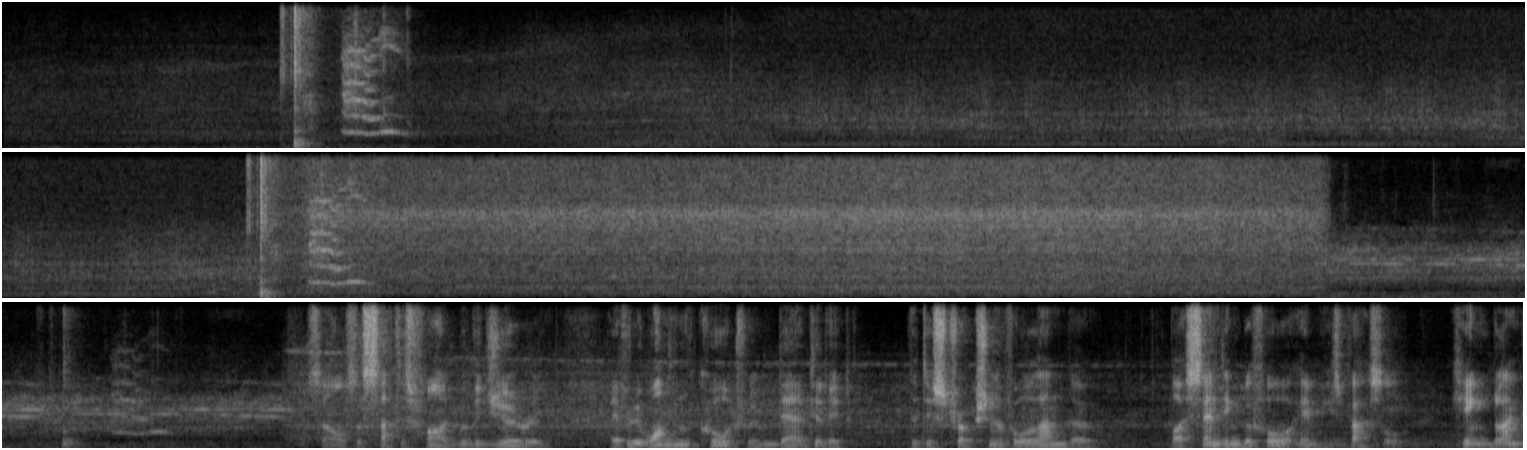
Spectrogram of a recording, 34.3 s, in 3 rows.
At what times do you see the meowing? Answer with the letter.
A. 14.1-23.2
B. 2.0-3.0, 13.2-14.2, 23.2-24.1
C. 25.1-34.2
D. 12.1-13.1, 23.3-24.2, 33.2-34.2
B.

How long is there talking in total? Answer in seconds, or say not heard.
9 s.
